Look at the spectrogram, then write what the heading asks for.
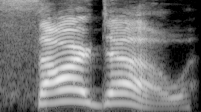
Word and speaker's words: Sardo: Afraid of the Dark that's sardo no Mister Accent on the de now he is also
